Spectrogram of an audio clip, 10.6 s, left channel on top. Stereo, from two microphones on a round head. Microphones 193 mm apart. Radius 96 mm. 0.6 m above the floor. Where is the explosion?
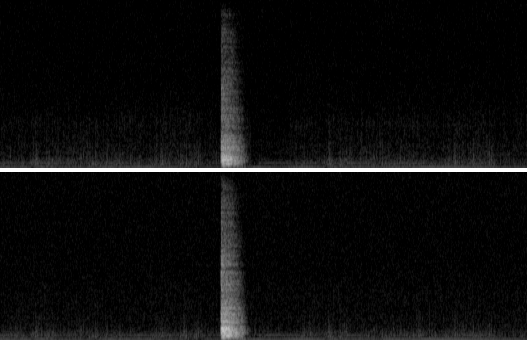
75° right (ahead or behind), 1.1 m.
